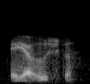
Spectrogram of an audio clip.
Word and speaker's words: ayahuasca: But when we deal with this issue of time, you've heard of the South American Amazonian shamans drinking a drink called ayahuasca. A-Y-A-H-U-A-S-C-A. Ayahuasca. Never heard of that? – Mm-mm. Okay, spell it again, please. – Ayahuasca. A-Y-A-H-U-A-S-C-A.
